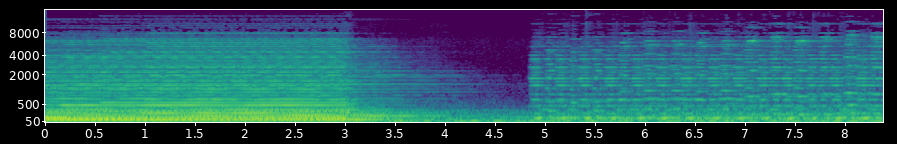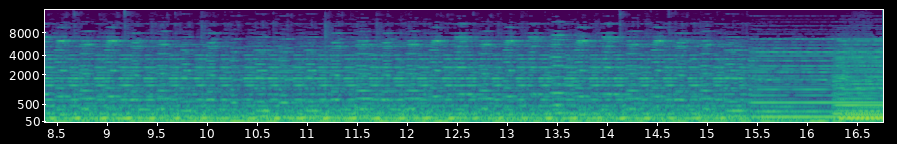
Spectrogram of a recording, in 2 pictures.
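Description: Pearl River PRK300 digital piano playing its 'Organ 2' organ voice: loud sustained chords that are released about three seconds in. After a brief lull comes a quieter passage of short, quickly repeated notes, and a loud held chord enters again right at the end.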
